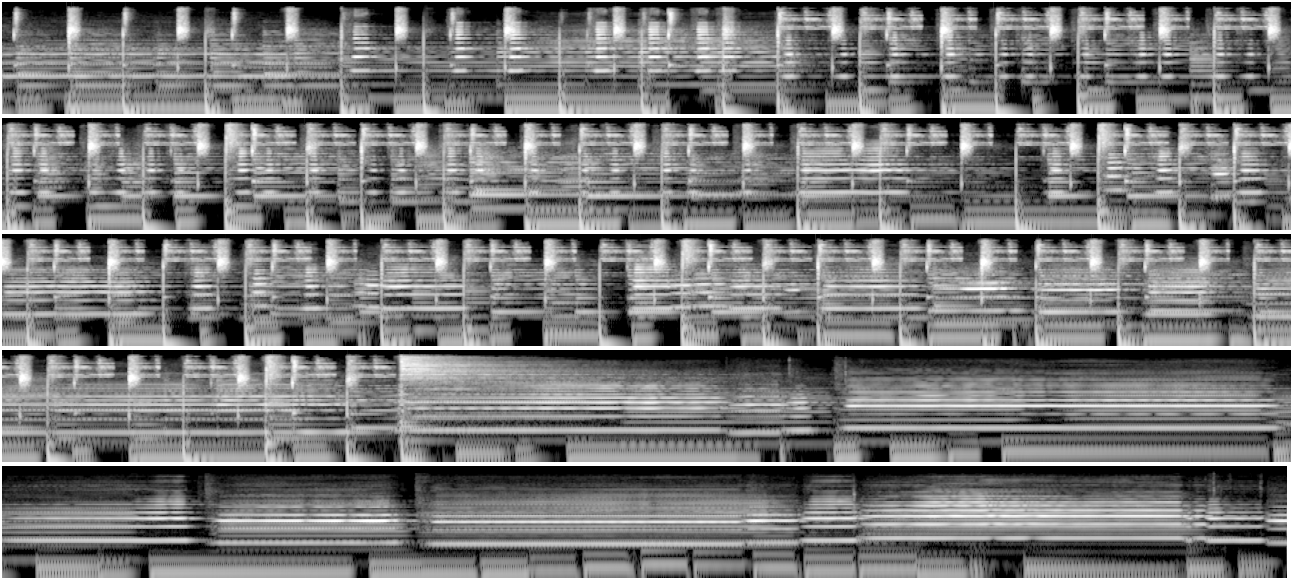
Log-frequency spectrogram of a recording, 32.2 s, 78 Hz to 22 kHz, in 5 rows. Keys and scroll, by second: 13.5 ctrl+t, 24.9 ctrl+t.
